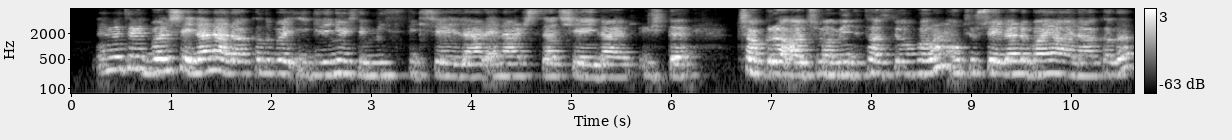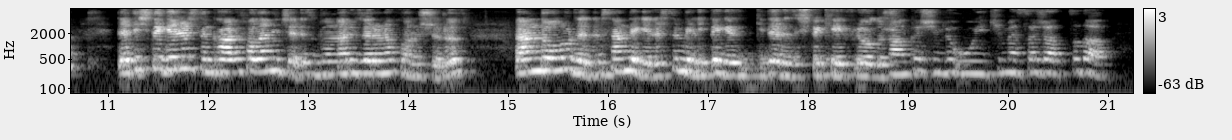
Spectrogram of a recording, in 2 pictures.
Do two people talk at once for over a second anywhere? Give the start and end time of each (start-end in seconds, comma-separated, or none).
none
